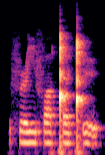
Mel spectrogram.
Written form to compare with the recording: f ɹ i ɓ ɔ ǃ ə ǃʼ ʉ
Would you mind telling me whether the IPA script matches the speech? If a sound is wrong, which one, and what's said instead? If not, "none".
ɓ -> f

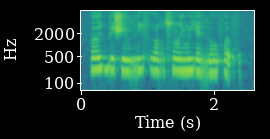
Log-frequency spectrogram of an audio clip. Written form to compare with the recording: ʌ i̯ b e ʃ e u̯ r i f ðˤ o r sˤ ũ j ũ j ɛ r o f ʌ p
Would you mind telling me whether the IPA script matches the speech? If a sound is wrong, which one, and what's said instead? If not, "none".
p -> f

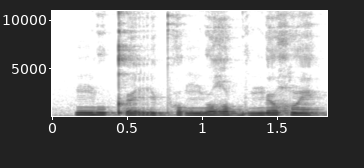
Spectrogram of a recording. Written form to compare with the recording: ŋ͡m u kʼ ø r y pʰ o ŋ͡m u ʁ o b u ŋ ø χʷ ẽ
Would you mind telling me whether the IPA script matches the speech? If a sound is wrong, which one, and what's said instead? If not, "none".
none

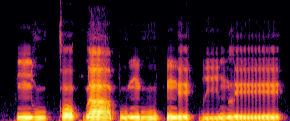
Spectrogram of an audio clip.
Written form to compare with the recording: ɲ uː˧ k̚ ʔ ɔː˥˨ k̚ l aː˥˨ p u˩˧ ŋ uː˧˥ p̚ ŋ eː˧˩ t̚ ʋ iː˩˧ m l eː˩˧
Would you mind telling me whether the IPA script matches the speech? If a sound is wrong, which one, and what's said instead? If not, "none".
t̚ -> k̚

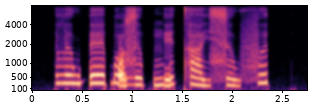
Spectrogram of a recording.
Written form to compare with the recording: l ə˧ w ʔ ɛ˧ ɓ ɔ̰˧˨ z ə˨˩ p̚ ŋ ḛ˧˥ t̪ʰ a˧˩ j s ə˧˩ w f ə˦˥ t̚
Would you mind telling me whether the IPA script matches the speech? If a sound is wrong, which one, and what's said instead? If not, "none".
none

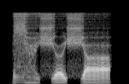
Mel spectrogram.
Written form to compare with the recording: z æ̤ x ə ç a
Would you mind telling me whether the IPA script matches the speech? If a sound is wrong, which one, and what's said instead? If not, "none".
x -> ç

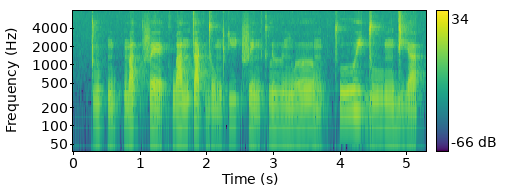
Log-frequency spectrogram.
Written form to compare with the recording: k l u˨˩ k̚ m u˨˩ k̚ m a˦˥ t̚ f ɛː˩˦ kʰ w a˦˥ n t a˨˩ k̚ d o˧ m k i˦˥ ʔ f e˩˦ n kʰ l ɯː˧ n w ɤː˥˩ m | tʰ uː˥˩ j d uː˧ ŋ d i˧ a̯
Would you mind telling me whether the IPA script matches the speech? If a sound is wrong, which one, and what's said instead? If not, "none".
o˧ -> o˩˦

